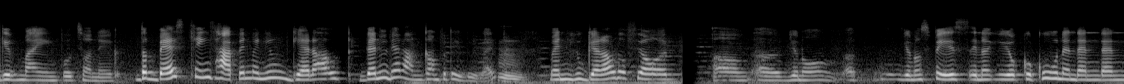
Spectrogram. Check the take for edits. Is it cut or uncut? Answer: cut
